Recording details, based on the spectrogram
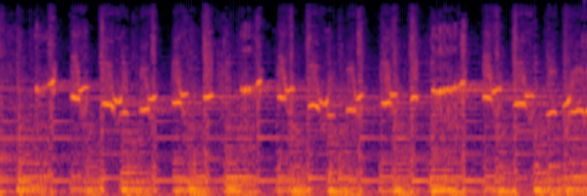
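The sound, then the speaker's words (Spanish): A bright whistled melody of short, chirping, bird-like phrases imitates birdsong, riding steadily over rhythmic strummed music with no voices. “Los más diversos cantares el monte vienen llegando, yo los recojo en el vuelo y los repito silbando.”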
